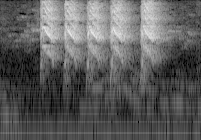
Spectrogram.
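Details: Hand-fed baby cockatiels beg with five rough, raspy, scratchy bursts in a steady rhythm, each sharp and noisy, separated by short pauses in a quiet room.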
